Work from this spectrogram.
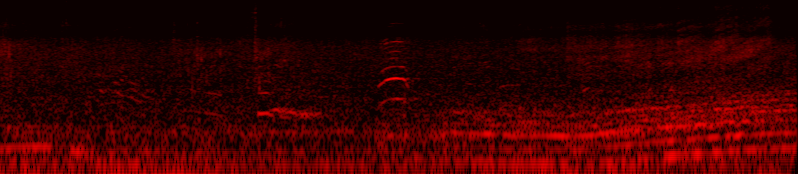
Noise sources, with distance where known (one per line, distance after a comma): medium-sounding engine
person or small group shouting, near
